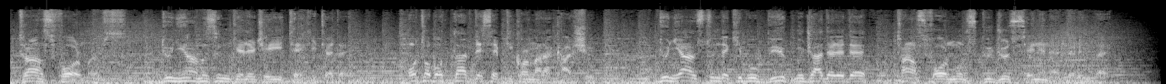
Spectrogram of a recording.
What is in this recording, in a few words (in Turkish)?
reklam; transformers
